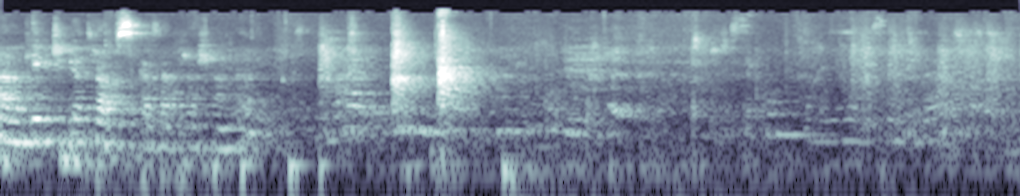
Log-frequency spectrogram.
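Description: A woman speaks into a microphone over loudspeakers in an echoing hall.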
